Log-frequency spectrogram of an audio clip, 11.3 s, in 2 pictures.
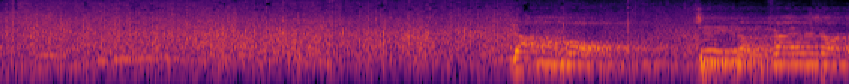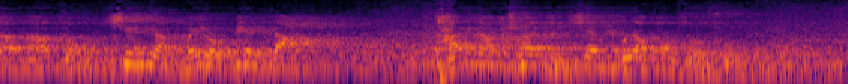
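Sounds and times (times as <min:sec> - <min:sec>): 
audience applause: 0:00.0 - 0:04.7
speech: 0:03.4 - 0:04.1, 0:04.9 - 0:10.8.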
